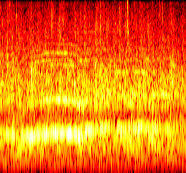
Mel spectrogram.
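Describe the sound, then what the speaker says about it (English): A big, sustained round of audience applause at an inter-college entrepreneurship event, steady dense clapping throughout with no voices over it. "Let's give them a huge round of applause."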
